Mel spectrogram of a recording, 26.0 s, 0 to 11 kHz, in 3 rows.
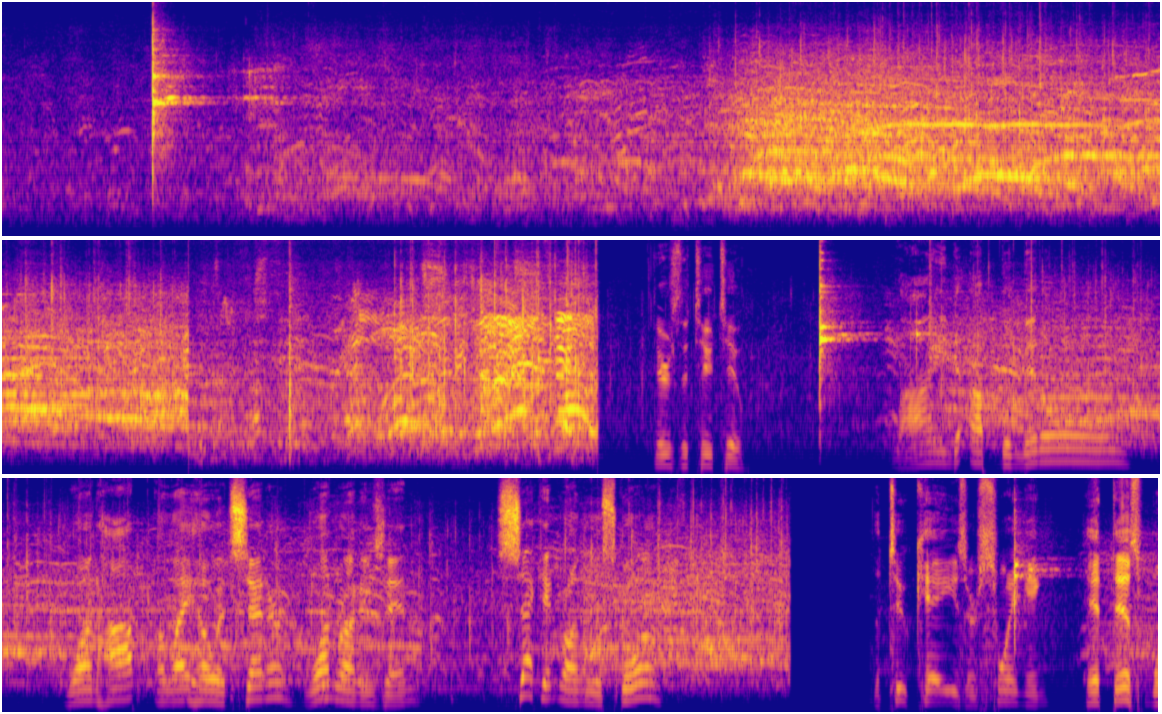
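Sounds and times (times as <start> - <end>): metal bat hitting ball: 1.1 - 1.6, 14.8 - 15.3
crowd cheering and shouting: 1.8 - 13.2, 15.4 - 23.3.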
